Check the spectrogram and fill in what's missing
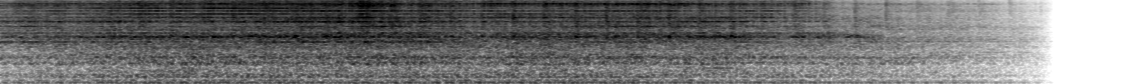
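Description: A vertical bandsaw cuts around a curve in a school workshop, a steady loud droning hum that fades slightly before cutting off abruptly near the end.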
